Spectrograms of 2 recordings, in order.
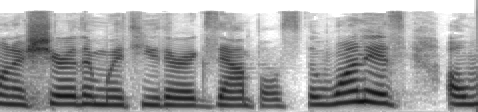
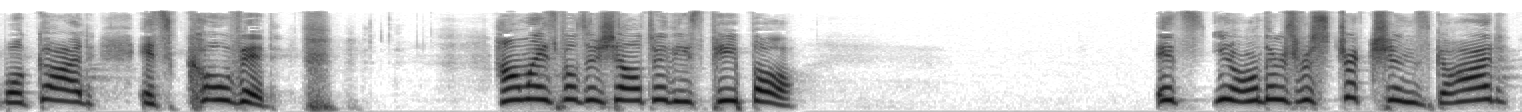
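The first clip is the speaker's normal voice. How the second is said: higher, faster pleading excuse; whiny excuse to God; 4 semitones higher than usual. Retold or imitated. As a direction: make excuses to God, a bit rushed and whiny. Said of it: "And I said".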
